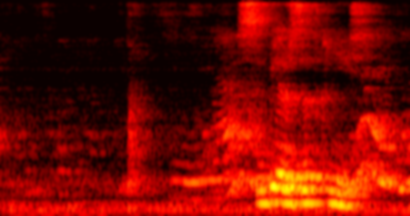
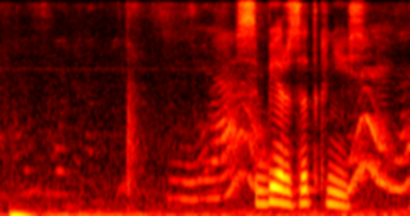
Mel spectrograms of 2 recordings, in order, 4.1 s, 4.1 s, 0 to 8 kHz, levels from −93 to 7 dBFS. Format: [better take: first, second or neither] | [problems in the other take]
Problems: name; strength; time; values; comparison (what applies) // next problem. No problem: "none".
second | room echo; dies away in 0.6 s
